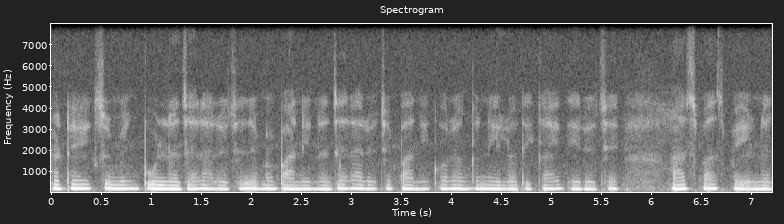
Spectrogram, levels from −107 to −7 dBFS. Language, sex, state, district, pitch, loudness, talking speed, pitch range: Rajasthani, female, Rajasthan, Nagaur, 180 Hz, -14 LUFS, 215 wpm, 170-185 Hz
